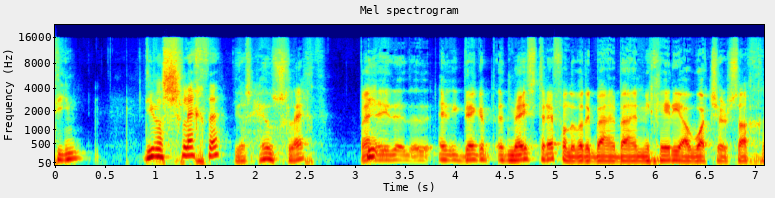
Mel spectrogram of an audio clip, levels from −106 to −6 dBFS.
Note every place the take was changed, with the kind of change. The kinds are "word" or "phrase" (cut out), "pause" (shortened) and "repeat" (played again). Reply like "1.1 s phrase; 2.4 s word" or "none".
none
